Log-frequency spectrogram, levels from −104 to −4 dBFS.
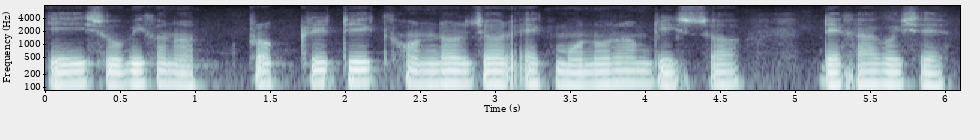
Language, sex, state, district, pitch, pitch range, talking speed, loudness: Assamese, male, Assam, Kamrup Metropolitan, 115 Hz, 110-120 Hz, 90 wpm, -18 LUFS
